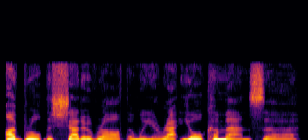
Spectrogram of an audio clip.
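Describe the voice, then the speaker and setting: A woman's voice: lowish voice, normal speed, darkish tone, no echo, clean studio sound, close to an everyday voice. An actress playing a king's dutiful young warrior daughter in a game cutscene, respectful and urgent in manner. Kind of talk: dramatic video game cutscene acting.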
